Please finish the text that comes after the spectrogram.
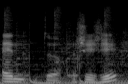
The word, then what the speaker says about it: Ender GG: il était OTP Garen son pseudo se prononce n de GG et il n'est chat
